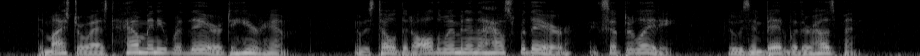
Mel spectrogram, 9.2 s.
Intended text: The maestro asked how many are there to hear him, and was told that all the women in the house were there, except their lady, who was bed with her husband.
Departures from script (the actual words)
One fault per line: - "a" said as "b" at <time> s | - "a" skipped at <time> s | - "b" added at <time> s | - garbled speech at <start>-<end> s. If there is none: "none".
- "are" said as "were" at 1.6 s
- "in" added at 7.5 s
